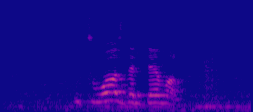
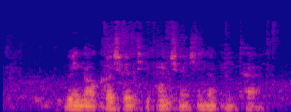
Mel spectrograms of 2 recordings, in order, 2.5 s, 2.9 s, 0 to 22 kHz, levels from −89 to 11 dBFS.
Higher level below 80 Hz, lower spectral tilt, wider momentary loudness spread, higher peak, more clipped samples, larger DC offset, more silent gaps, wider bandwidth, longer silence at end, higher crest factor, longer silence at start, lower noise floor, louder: second, -84 dBFS vs -44 dBFS; second, -5 dB/octave vs -7.5 dB/octave; first, 21 LU vs 13 LU; second, -36 dBFS vs -10 dBFS; neither; neither; neither; first, 13 kHz vs 11.5 kHz; second, 0 s vs 0.25 s; about the same, 18 dB vs 20 dB; first, 0.65 s vs 0.35 s; first, -80 dBFS vs -52 dBFS; second, -51 LUFS vs -30 LUFS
